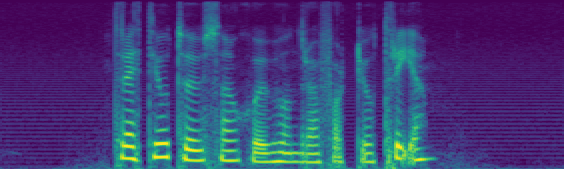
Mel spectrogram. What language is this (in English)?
Swedish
